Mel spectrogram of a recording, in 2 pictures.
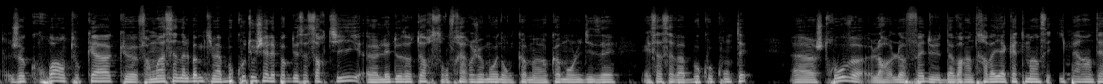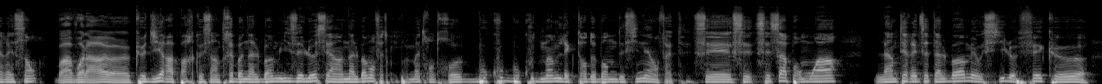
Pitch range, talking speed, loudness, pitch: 110-135 Hz, 285 wpm, -25 LUFS, 120 Hz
